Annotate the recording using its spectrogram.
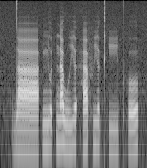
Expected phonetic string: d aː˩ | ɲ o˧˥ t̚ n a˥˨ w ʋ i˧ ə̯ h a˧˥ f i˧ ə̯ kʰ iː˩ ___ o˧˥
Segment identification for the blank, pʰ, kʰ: pʰ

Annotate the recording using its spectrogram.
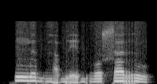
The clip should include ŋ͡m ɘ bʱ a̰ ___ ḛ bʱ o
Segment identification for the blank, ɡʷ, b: b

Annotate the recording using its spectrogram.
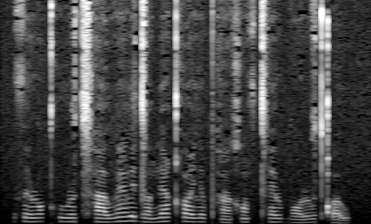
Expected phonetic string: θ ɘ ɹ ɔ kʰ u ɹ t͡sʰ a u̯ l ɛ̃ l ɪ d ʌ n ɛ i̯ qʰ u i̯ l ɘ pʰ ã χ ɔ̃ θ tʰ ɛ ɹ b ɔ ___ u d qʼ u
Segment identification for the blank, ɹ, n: ɹ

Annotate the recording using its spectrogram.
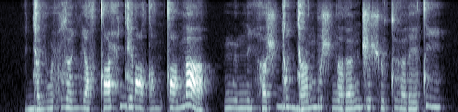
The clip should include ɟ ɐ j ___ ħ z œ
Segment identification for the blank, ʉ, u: u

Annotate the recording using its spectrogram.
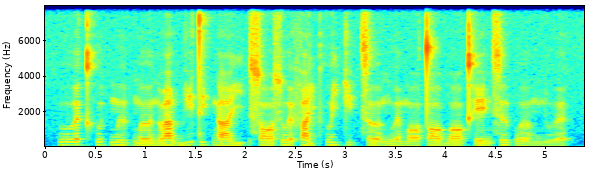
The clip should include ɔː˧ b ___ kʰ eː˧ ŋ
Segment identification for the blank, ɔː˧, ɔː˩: ɔː˧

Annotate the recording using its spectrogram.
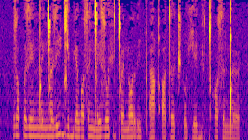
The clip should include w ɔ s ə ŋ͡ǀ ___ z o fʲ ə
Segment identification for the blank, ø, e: e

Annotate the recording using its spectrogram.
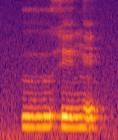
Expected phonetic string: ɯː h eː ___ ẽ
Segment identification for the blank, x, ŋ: ŋ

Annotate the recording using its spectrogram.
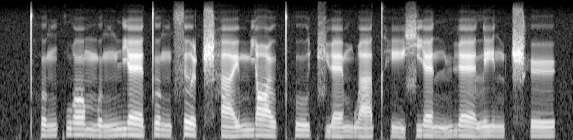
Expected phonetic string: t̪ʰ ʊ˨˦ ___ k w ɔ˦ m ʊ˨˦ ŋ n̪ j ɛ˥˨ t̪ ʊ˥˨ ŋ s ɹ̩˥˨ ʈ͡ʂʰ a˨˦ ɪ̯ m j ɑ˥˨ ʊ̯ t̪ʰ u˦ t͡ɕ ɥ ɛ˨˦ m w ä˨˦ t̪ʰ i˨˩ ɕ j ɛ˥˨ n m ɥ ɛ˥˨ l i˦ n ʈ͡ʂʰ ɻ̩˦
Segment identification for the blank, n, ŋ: ŋ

